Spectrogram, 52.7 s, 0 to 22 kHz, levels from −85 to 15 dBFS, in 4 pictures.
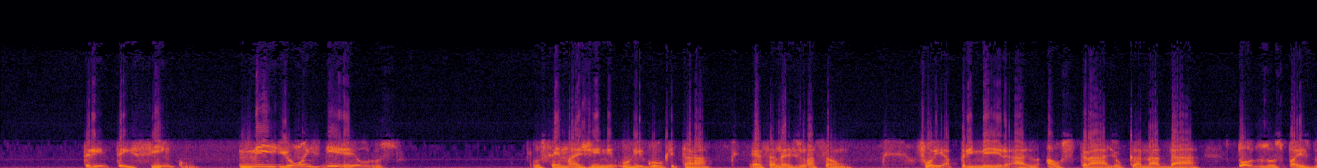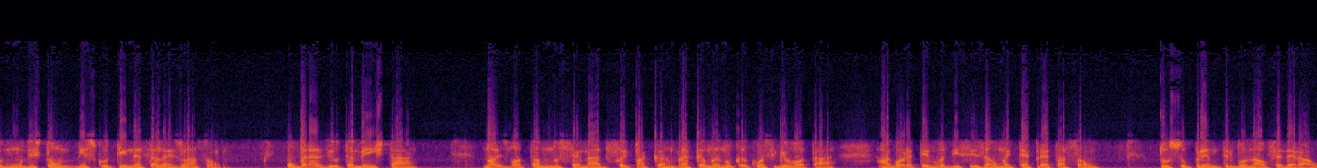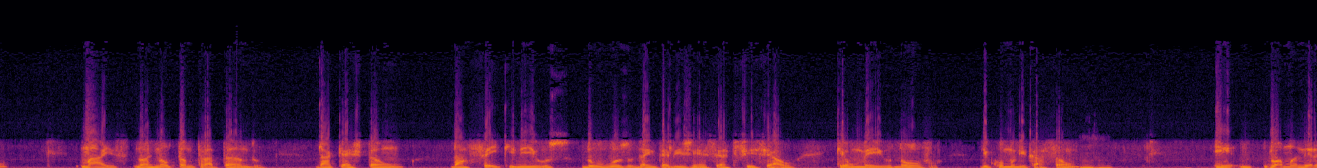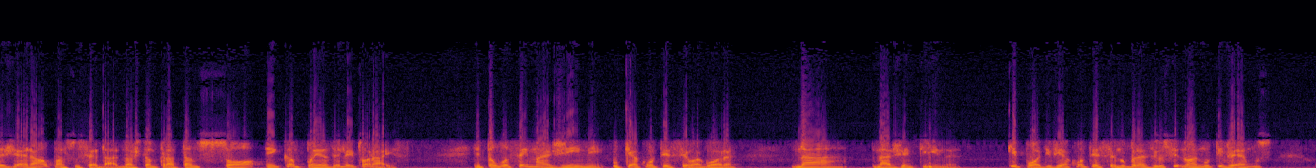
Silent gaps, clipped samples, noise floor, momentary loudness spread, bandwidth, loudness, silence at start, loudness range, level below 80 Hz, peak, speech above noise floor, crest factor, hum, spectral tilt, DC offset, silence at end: none; under 0.1%; -43 dBFS; 11 LU; 14.5 kHz; -17 LUFS; 0.05 s; 2 LU; -38 dBFS; -4 dBFS; 26 dB; 12 dB; none; -6.5 dB/octave; under 0.1%; 0.05 s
